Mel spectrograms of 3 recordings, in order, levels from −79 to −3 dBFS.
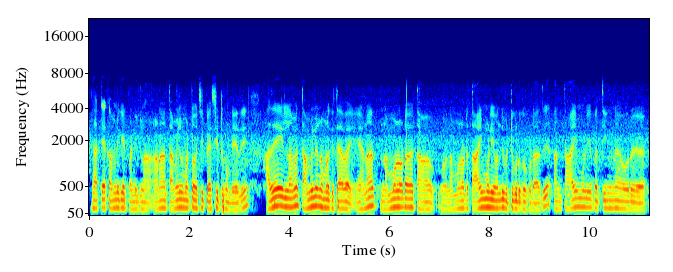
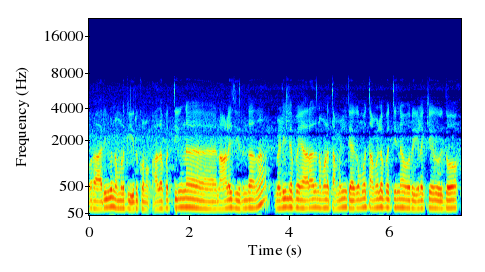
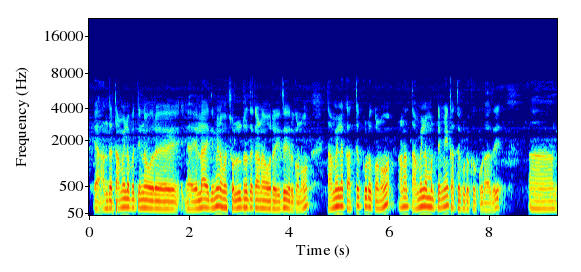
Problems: none marked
